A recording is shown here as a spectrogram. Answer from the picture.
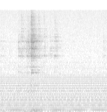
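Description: Near silence, with one faint, brief high-pitched hiss about half a second in.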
